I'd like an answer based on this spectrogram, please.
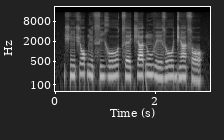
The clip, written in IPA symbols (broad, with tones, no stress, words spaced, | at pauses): ʃĩ˨ʃɔ˦ɓĩ˨ si˨ɣoː˨˦ t͡sɛ˨t͡ʃa˦ ɗũ˦veː˨zoː˦ d͡ʒã˦sɔ˨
